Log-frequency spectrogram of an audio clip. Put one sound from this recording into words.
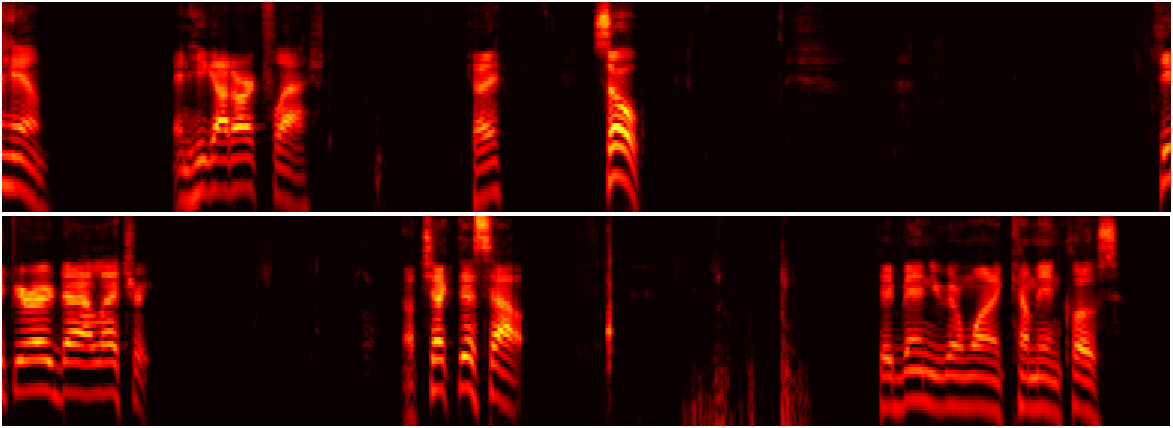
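A middle-aged man speaks calmly and clearly into a microphone, close by.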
